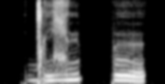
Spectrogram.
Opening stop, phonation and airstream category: click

